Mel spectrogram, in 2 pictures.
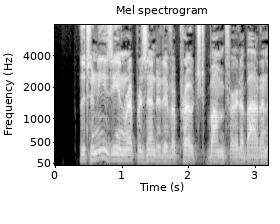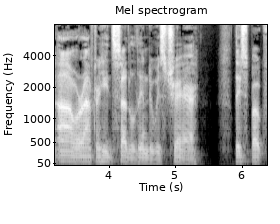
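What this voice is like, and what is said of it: Usual voice. Nothing is said of it.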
